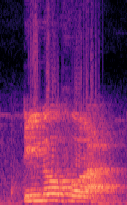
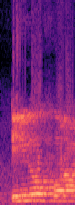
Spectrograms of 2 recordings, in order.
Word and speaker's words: Ctenophora: तो इस तरह से ये फाइलम टीनोफोरा, फाइलम टीनो, सी साइलेंट है, टीनोफोरा, इसको सी साइलेंट है, ध्यान दीजिएगा, टीनोफोरा पढ़ा जाएगा, टीनोफोरा।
